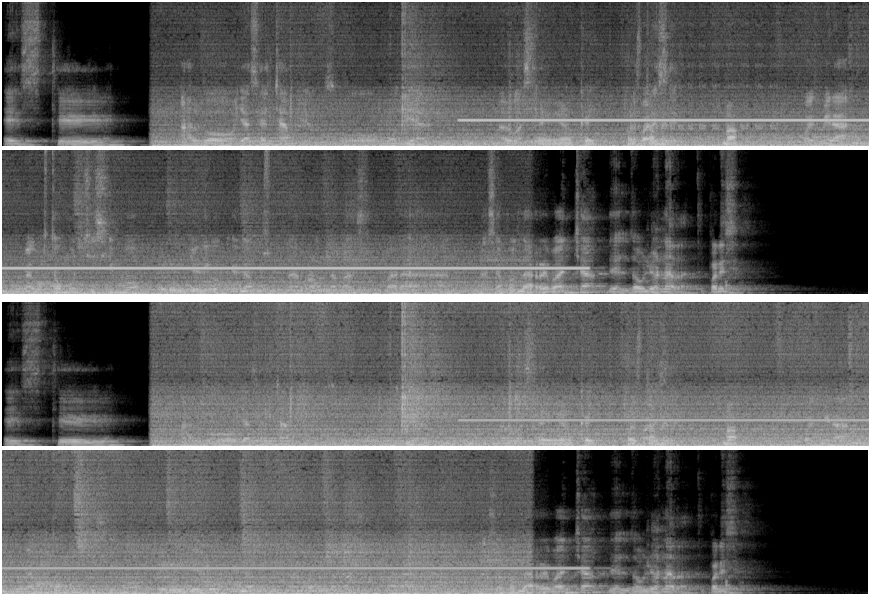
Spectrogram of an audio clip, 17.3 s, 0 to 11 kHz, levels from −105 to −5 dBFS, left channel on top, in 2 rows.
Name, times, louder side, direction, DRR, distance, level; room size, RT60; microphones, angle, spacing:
voice 1, 0.0-1.1 1.8-4.4 4.9-5.4 6.3-6.8 8.0-8.6 8.9-10.2 10.4-16.0, left 1 dB, 55° left, 6 dB, 1.9 m, -37 dB
sound 1, 1.5-14.0, right 2 dB, 35° right, 1.1 m, -33 dB
sound 2, 4.5-14.5, left 6 dB, 25° left, 0.8 m, -34 dB
voice 2, 5.4-6.0 6.2-6.7 7.2-7.4, equal, 5° right, 1 dB, 0.9 m, -31 dB
sound 3, 6.3-11.5 11.8-11.9, left 2 dB, 75° left, 1.1 m, -42 dB
24.0 x 14.0 x 8.6 m, 1.0 s
head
